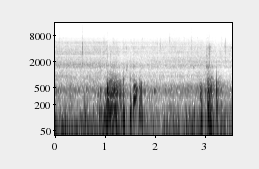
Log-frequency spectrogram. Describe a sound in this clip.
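Air bubbles burble from a diver's breathing.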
